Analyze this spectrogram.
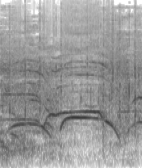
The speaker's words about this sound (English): Bystanders on the beach erupted in cheers when the last person was rescued.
